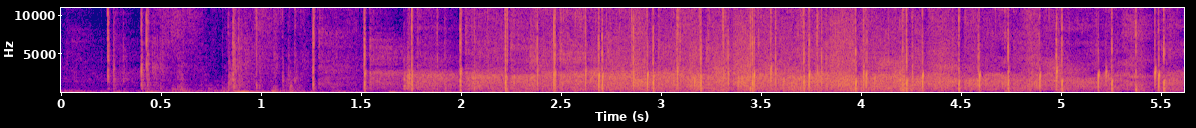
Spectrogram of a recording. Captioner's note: all applauding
